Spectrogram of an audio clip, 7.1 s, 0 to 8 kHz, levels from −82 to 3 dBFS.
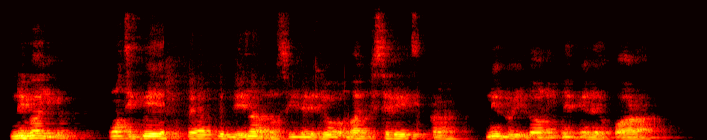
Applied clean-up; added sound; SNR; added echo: neural mask model DeepFilterNet 3.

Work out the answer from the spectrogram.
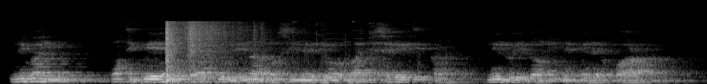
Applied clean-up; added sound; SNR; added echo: none; Shatter; 7 dB; reverberation time 1.0 s.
